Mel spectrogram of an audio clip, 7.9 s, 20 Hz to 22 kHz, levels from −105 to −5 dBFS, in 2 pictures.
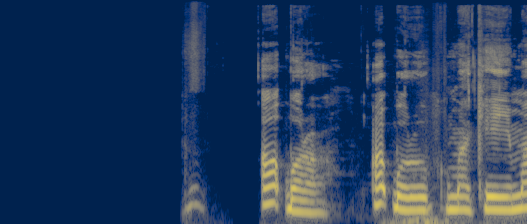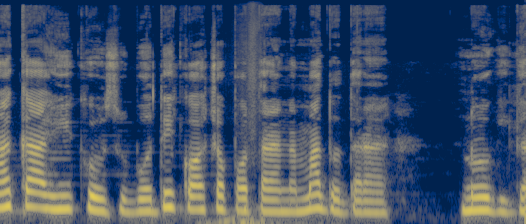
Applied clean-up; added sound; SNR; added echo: neural mask model DeepFilterNet 3.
